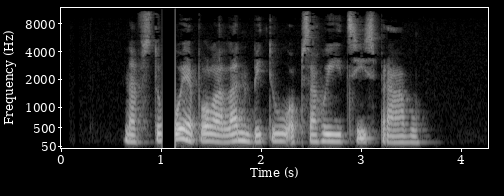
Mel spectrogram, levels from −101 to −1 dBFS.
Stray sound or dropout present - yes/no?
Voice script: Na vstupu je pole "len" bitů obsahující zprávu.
yes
